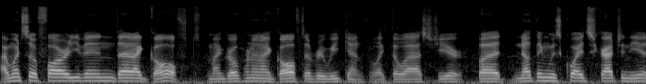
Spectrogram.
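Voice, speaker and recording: Speaking at a fairly quick pace, a man has an unremarkable speaking voice. His pitch is medium and his intonation fairly even. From Canada, small-town Ontario. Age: 20s. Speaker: vlogger. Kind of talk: casual vlog narration.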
